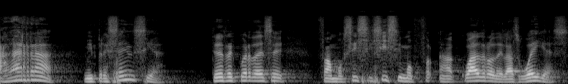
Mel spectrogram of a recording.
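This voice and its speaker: Speaking in a Salvadoran accent, a man talks at a fairly slow pace in a fairly high pitch with ordinary pitch variation. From El Salvador. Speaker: pastor. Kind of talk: sermon.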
